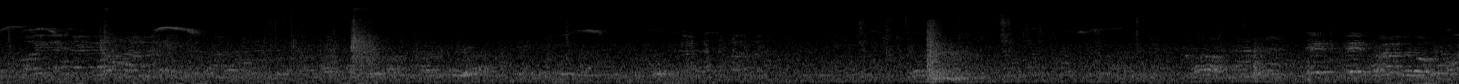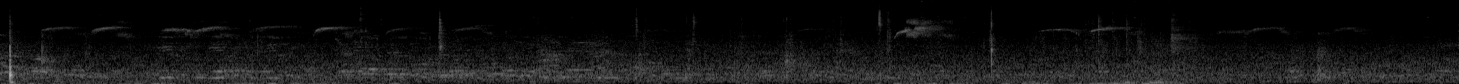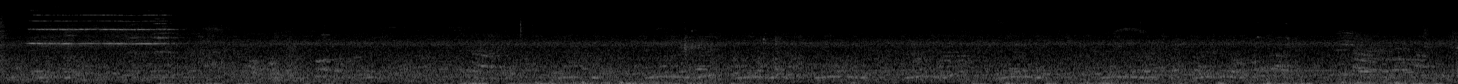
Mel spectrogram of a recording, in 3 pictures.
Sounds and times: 25.0s birds 28.4s

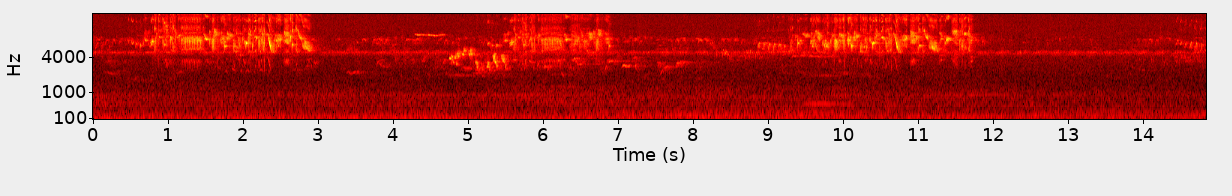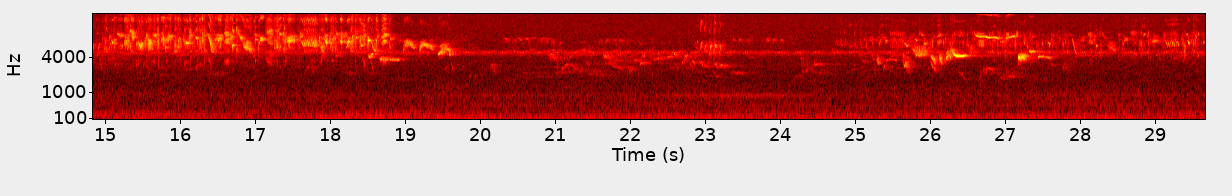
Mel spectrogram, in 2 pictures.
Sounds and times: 0.4s excited European Goldfinch is singing 3.0s
4.5s excited European Goldfinch is singing 7.0s
8.9s excited European Goldfinch is singing 11.8s
14.7s excited European Goldfinch is singing 19.2s

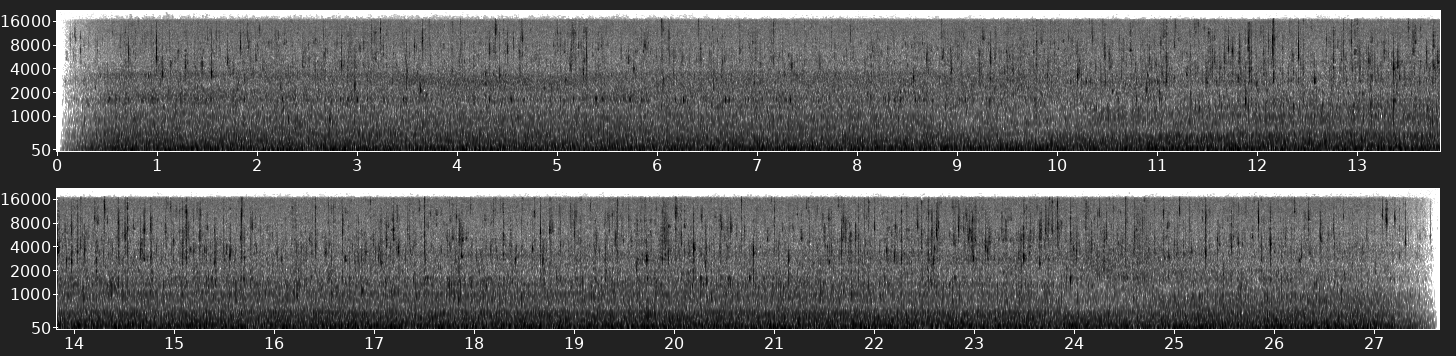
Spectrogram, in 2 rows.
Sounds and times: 0.0s Water 27.6s

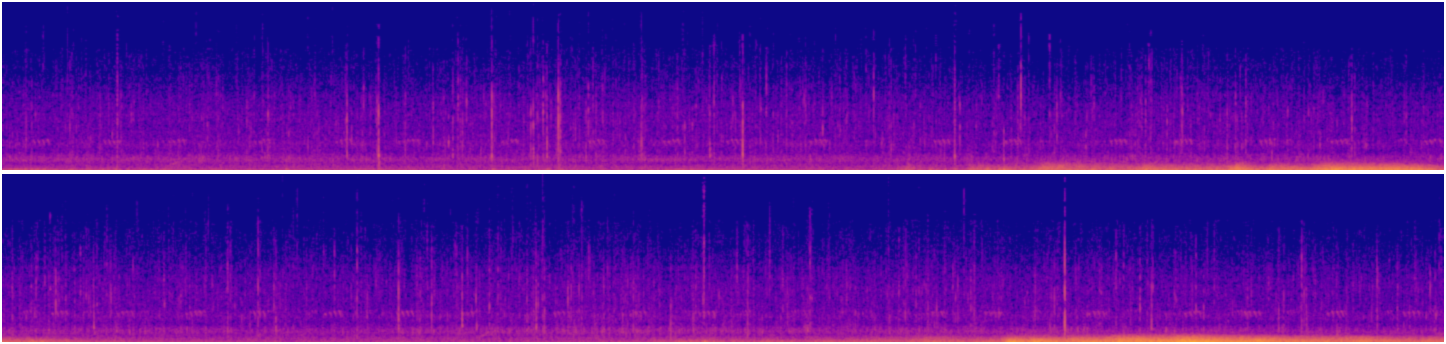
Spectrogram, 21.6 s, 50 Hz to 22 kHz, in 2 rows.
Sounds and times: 6.6s Storm 12.7s
15.6s Storm 21.6s

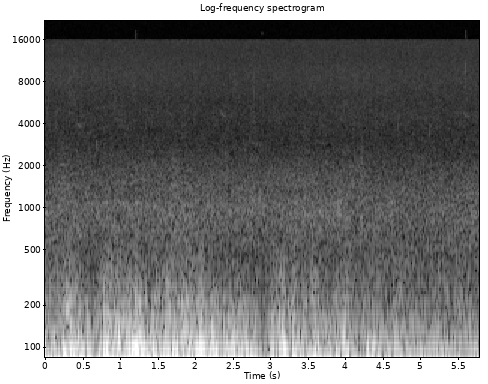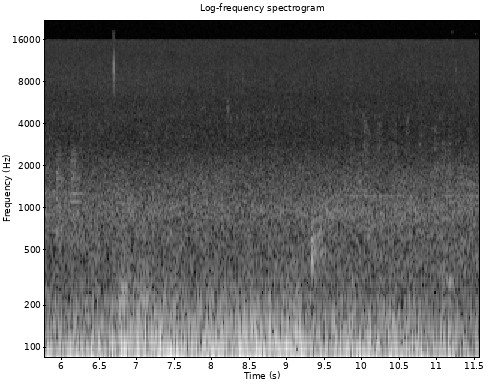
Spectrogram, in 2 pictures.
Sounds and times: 0.0s wind 11.5s
9.2s birds 11.5s

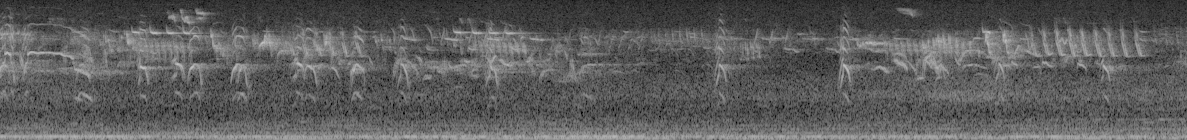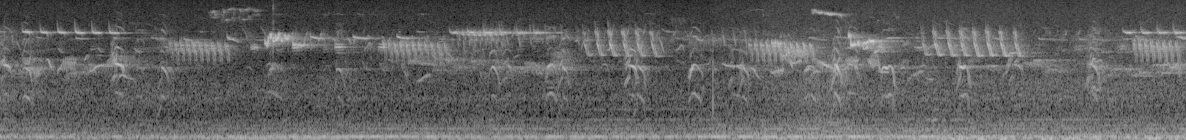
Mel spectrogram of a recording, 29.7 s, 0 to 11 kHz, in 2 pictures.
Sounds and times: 0.0s several bird sounds 29.6s
22.6s seagulls 29.6s
22.9s high wind whispers 29.6s

